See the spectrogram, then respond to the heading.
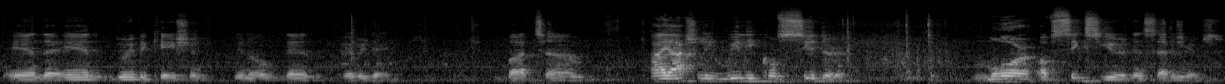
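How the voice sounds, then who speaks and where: A man's fairly slow speech with long, frequent pauses and ordinary pitch variation, amid noticeable background noise and audible room echo. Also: medium pitch for a man. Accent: Brazilian Portuguese. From Brazil. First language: Portuguese. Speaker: capoeira master. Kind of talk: interview. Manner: halting.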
